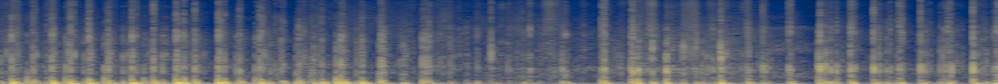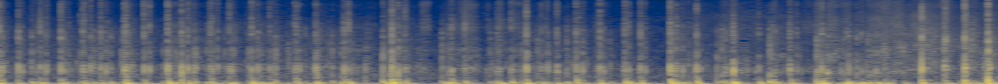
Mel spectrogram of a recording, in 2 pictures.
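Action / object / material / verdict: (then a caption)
tap / leather case / leather / none. A large black leather case is held up and curved while fingertips and nails tap on it rapidly. The result is a fast, dense stream of short, dry, thumping taps with deep low-end body and very little ring, shifting in loudness throughout.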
